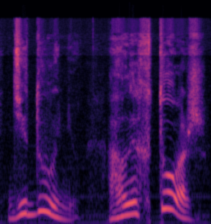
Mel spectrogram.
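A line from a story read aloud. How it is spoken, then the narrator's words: Exclaiming. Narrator (Ukrainian): вигукнув Чарлі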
